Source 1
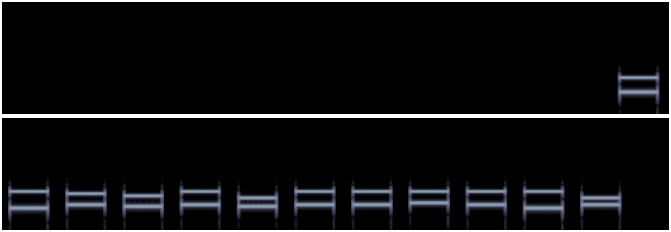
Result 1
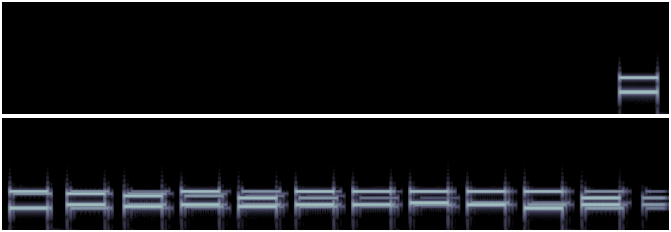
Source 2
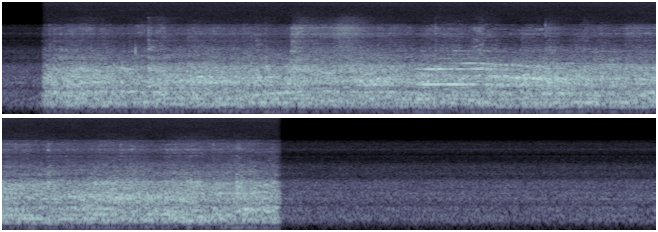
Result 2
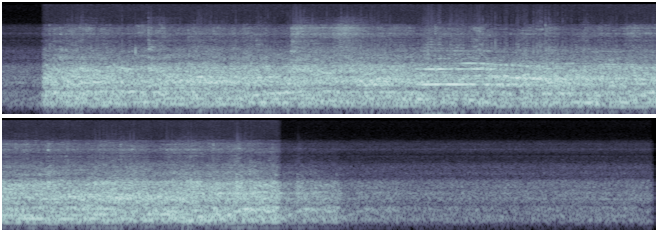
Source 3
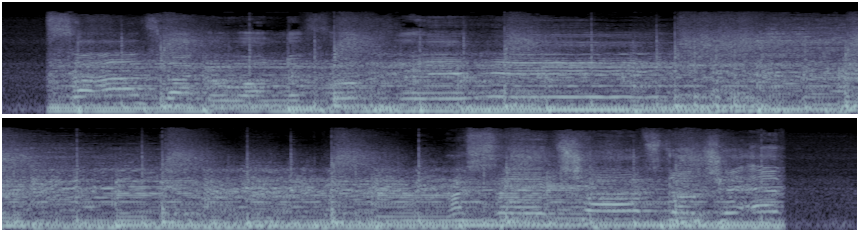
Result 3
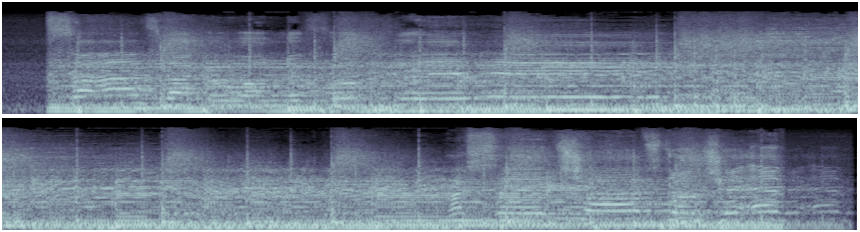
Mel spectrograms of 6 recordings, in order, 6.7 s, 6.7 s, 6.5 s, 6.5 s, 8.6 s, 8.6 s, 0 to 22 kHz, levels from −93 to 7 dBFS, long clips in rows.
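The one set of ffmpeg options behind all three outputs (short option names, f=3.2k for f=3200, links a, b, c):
-filter_complex "[0:a]asoftclip=type=hard:threshold=-10dB,asplit=2[a][b];[b]adelay=304,lowpass=f=2.3k:p=1,volume=-11.5dB,asplit=2[c][d];[d]adelay=304,lowpass=f=2.3k:p=1,volume=0.3,asplit=2[e][f];[f]adelay=304,lowpass=f=2.3k:p=1,volume=0.3[g];[a][c][e][g]amix=inputs=4:normalize=0,alimiter=level_in=11.5dB:limit=-1dB:release=50:level=0:latency=1,volume=-1dB" -ar 48000 -c:a libopus -b:a 256k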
